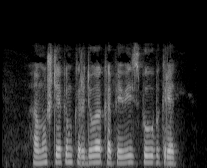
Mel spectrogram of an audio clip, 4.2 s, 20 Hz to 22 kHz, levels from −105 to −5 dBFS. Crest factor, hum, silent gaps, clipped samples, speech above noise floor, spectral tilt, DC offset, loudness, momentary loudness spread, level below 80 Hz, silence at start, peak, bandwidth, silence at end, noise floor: 22 dB; none; none; under 0.1%; 44 dB; -3.5 dB/octave; under 0.1%; -40 LUFS; 6 LU; -78 dBFS; 0.65 s; -20 dBFS; 7.6 kHz; 0.65 s; -84 dBFS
